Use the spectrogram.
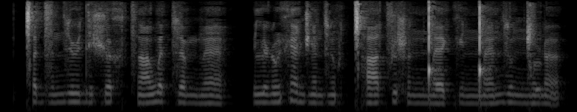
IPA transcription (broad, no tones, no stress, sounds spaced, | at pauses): ǀ ə d͡z ə n z ʉ d ɪ ʃ œ x t͡s ã w ə t͡s œ m b ɛ̃ | lʲ ə ɳ ũ xʲ ã d͡ʒ ɛ̃ d͡z ũ x ǀʰ a t͡s ɪ ʂ ə̃ ŋ͡ǃ ɛ kʲ ɘ ŋ͡ǃ ɛ̃ n z u ŋ͡ǀ u ɽ ə̃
